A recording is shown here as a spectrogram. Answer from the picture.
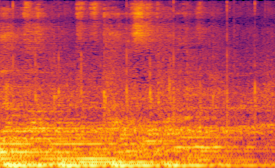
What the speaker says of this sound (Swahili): Tafadhali makofi mengi kwa Yesu.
